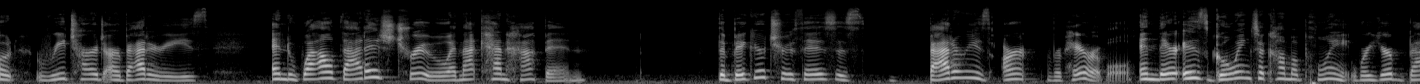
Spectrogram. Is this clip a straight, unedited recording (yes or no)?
no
